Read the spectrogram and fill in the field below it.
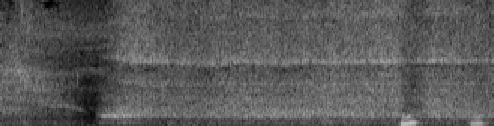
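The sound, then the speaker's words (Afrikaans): A steady, breathy rush of air blown through lips pursed as if to whistle, hissing fairly softly for about two seconds without becoming a whistle, with a couple of small puffs near the end. “Die mense sê soms dat op 'n stil nag as jy op die vlaktes van hierdie einste plaas gaan staan en jy tyt jou lippe asof jy wil fluit maar jy fluit nie jy maak net”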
